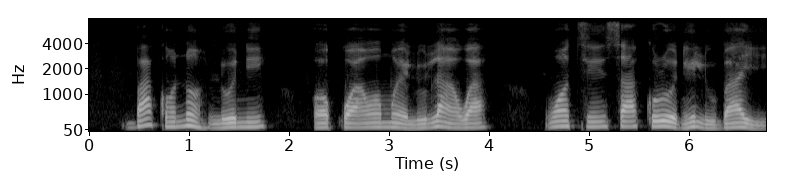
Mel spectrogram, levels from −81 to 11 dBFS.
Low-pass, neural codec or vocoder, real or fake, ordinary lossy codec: 7.2 kHz; none; real; none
